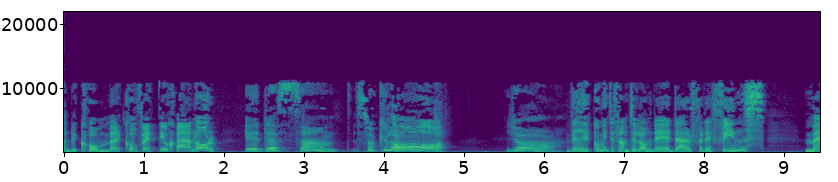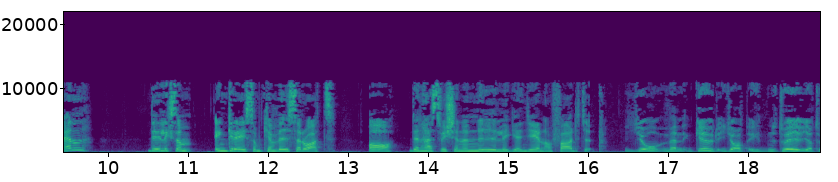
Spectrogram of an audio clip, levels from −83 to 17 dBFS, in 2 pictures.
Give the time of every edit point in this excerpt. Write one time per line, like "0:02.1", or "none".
none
